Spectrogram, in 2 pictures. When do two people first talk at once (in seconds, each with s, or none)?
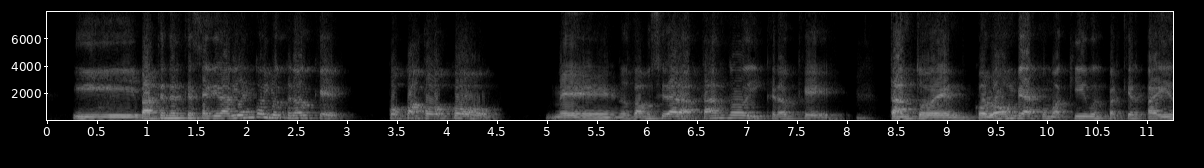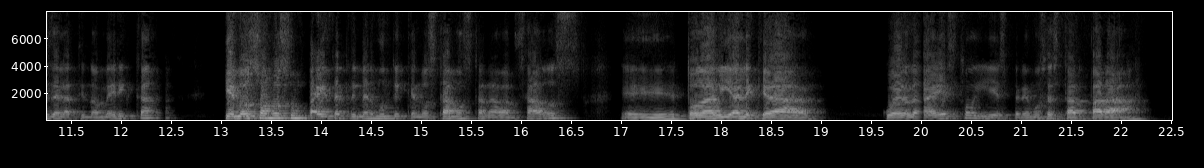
none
